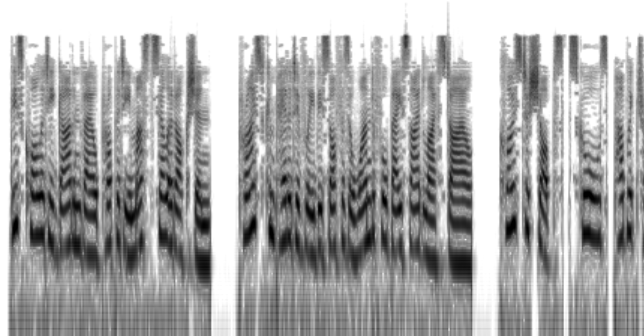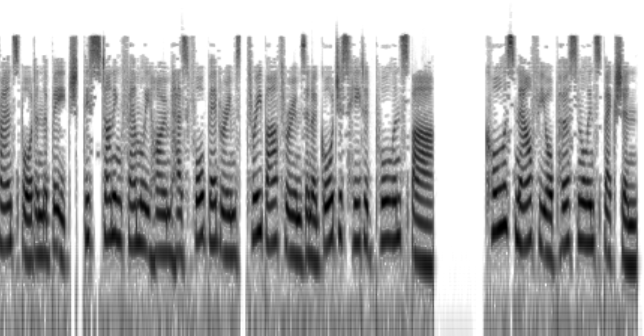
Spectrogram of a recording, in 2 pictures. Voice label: AUS PRESENTER; REVideos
